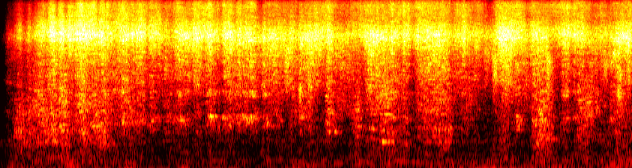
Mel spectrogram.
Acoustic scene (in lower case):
restroom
